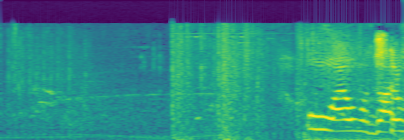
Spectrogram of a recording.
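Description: A single gunshot cracks.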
